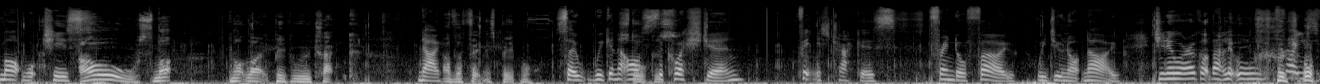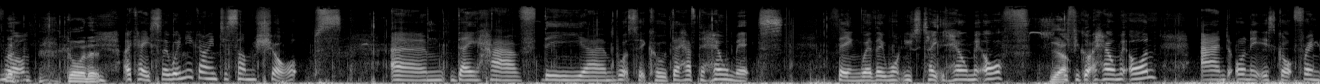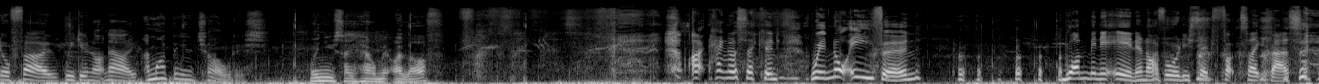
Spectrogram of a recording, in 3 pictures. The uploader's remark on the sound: Walking podcast.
